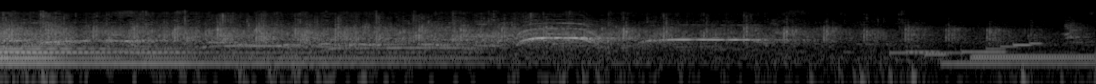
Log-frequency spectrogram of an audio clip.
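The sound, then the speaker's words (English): Audience applause at a church testimony service welcoming a speaker, steady clapping from many hands with sustained musical tones alongside, faint overall and thinning toward the end. “Please help me welcome Stephanie to share her testimony with us. Please put your hands together as we welcome Stephanie.”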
